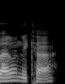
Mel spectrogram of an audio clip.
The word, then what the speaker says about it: Aronica: pronouncing your name right is your name pronounced aronica yes yeah okay yeah nice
